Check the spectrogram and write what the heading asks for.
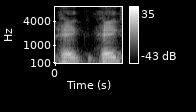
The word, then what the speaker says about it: Hegseth: I can't pronounce his last name. What Hegseth? Hexeth, yeah.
